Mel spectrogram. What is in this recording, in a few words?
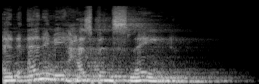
female On Champion Kill Hero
